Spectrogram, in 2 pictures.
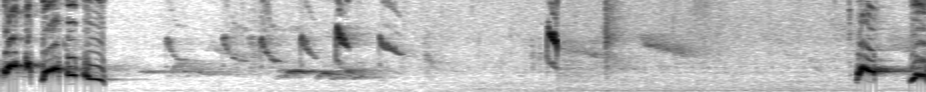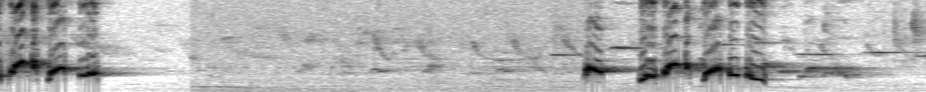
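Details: Red-whiskered bulbul in training for singing contests, giving three bursts of rapid, rolling, slurred whistles spaced several seconds apart, softer chirps and a faint hum between.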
